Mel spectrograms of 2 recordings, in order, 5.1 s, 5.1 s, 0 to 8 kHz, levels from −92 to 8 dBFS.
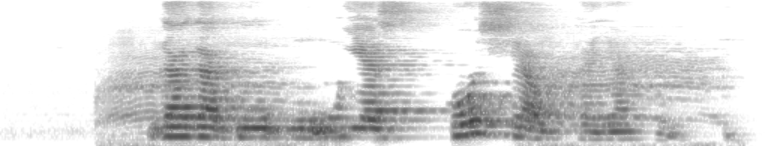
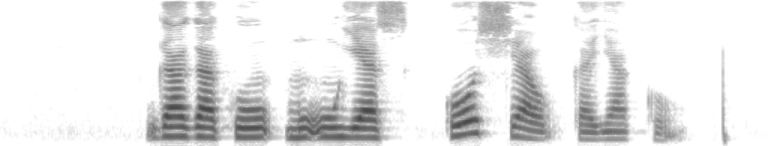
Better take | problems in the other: second | noise reduction (classical method WPE with log-MMSE)

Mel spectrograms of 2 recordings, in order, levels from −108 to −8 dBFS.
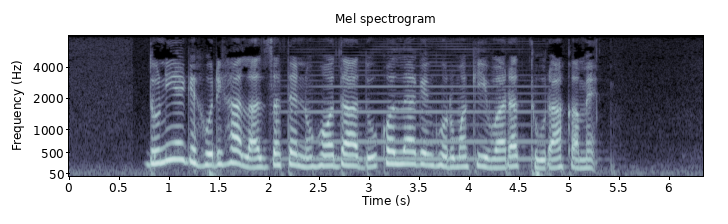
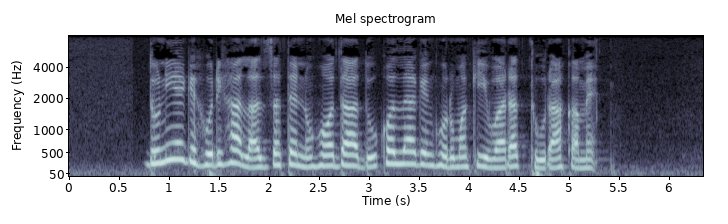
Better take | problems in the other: second | background sound (Bowed string instrument); 15 dB below the speech

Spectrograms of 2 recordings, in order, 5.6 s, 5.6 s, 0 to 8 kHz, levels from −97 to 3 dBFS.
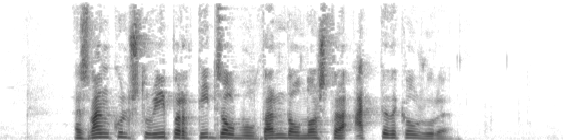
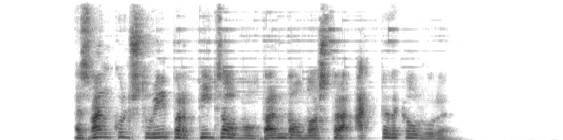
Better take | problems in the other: first | noise reduction (neural mask model DeepFilterNet 3)

